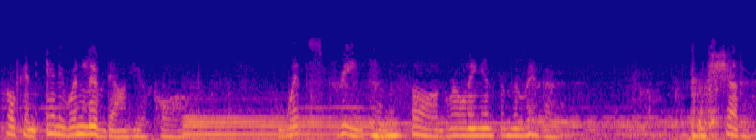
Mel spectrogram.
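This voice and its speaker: An actress playing an anxious, devoted wife in a 1940s radio drama, heard over an old AM radio broadcast. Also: female voice, on the low side, lively intonation, slow pace, pauses often, phone-quality sound, over loud music. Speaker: worried wife.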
